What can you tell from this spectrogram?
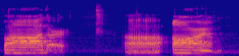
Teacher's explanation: it's an open back vowel sound and in order to produce this sound your jaw needs to be completely dropped and the mouth is open wider than for any other sound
